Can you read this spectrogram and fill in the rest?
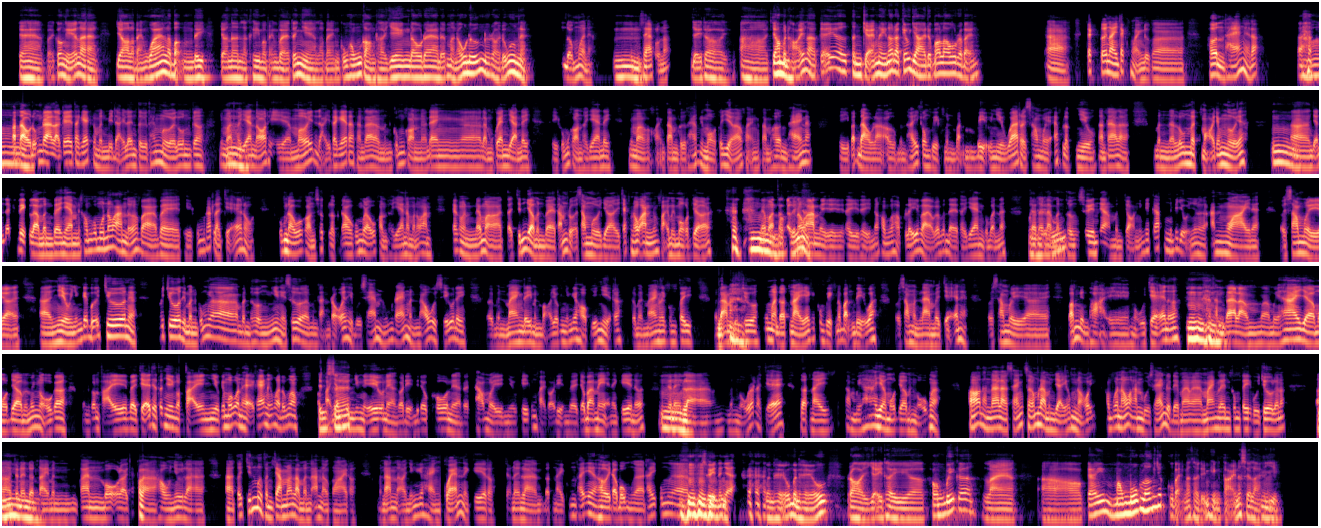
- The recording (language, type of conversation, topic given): Vietnamese, advice, Làm sao để ăn uống lành mạnh khi bạn quá bận rộn và không có nhiều thời gian nấu ăn?
- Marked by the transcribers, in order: "một" said as "ừn"; laughing while speaking: "Đó"; in English: "target"; tapping; in English: "target"; "một" said as "ừn"; "cũng" said as "ữm"; laugh; "cũng" said as "ũm"; "một" said as "ừn"; laughing while speaking: "Ừm"; laughing while speaking: "há"; in English: "video call"; laughing while speaking: "Ừm"; laugh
